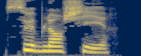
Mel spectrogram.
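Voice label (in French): "se blanchir", French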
